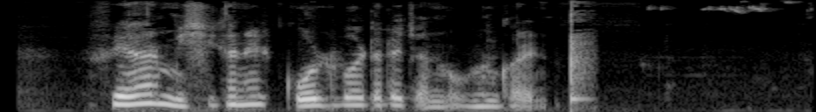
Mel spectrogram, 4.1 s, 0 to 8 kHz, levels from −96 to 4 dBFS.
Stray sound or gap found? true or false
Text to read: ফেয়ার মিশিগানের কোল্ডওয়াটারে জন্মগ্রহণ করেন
true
